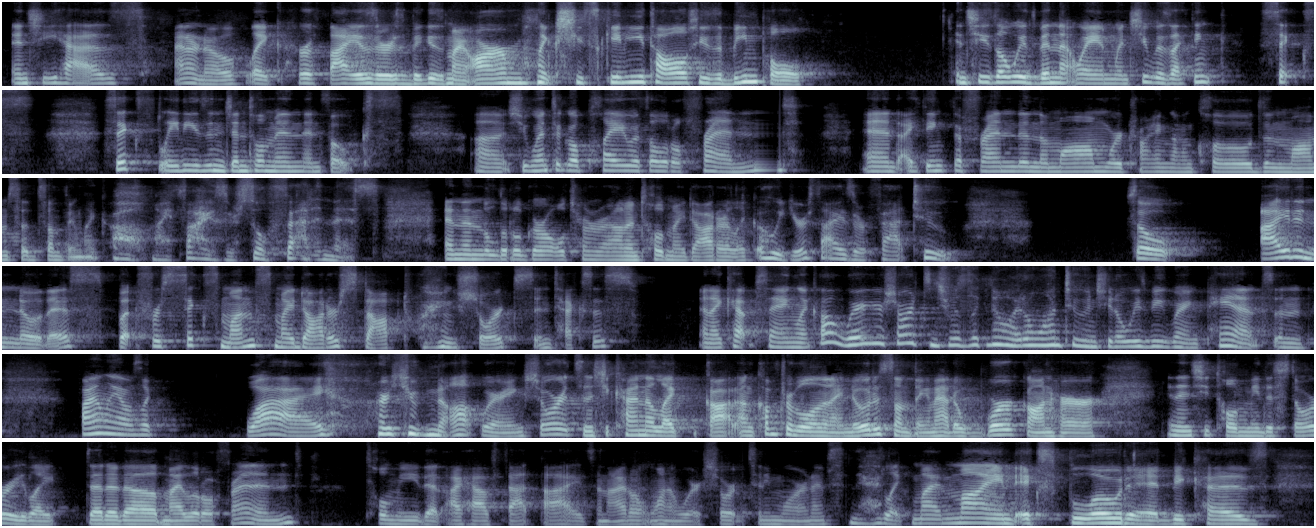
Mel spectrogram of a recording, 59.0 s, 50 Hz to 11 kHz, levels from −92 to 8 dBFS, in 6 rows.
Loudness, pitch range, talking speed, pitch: -22 LUFS, 155-200 Hz, 205 wpm, 175 Hz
